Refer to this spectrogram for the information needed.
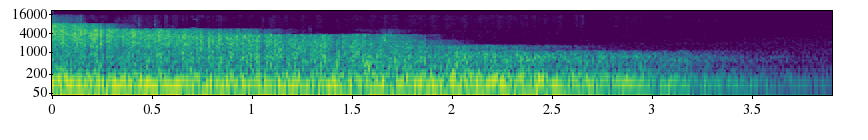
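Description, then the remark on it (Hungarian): A loud, recorded explosion-like blast rumbles throughout, a dense roar of deep, noisy energy that gradually dulls and fades near the end. No voices are heard. “hogy a hang erejéből is helyesen kikövetkeztethetjük, ez ugye egy robbanásszerű dolog, ami lényegesen különbözik a, különbözik a rakétaindítástól.”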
